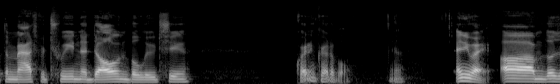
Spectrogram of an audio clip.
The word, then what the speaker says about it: Bellucci: Yeah, Bellucci.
